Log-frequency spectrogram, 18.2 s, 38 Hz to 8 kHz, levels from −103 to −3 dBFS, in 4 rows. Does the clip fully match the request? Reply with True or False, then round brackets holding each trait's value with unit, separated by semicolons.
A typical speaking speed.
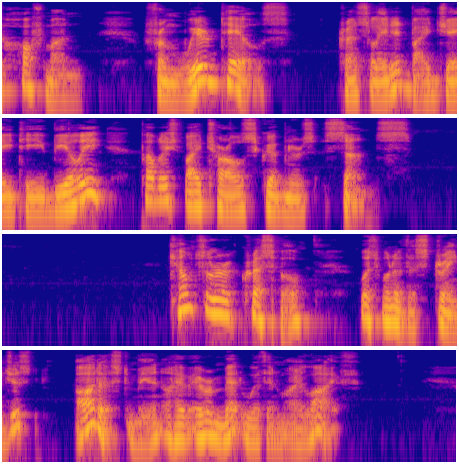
False (95 wpm)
